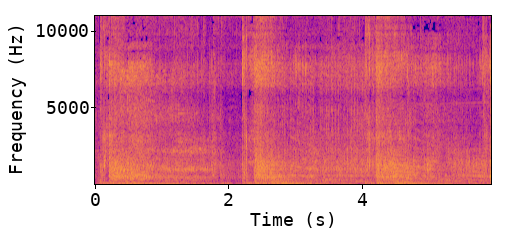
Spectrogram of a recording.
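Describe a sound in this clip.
Energy blasts crackle and fizz.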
